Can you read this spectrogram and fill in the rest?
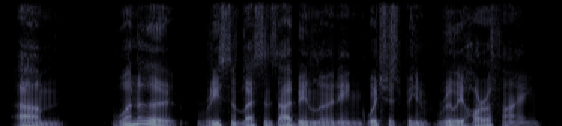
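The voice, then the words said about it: Speaks with a noticeable accent. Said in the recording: “with my accent, I may not have pronounced well”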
